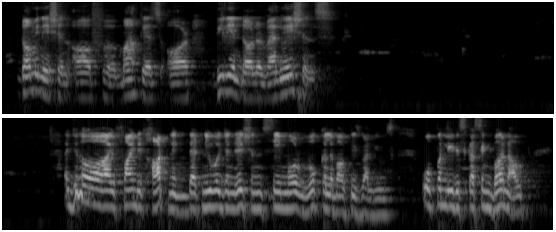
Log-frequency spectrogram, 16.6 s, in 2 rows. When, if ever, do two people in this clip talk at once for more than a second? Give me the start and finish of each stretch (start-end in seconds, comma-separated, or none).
none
